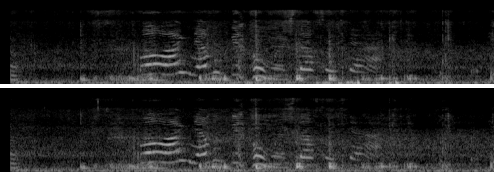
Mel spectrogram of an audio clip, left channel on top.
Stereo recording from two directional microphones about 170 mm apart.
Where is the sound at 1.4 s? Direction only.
35° left (ahead or behind).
